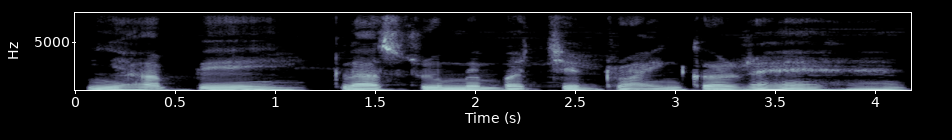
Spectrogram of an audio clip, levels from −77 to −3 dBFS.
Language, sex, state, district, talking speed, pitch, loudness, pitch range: Hindi, male, Bihar, Muzaffarpur, 130 wpm, 130 Hz, -22 LUFS, 125-135 Hz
